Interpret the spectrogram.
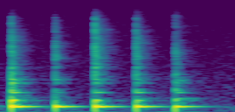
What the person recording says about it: it's going to bounce around inside of this chamber, inside of a sound box, um, inside the body. So, eventually it leaves through this hole and you get sound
